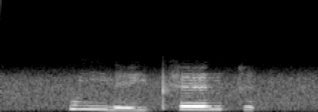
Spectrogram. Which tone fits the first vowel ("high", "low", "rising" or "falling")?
high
